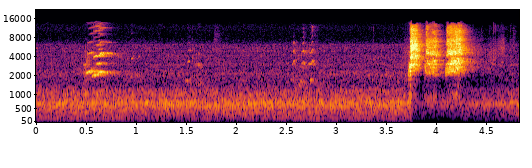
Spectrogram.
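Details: Rainbow lorikeets feeding in the late afternoon: a faint harsh note early on, then a loud cluster of three rasping, broadband screeches close together near the end, over a steady background hum.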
